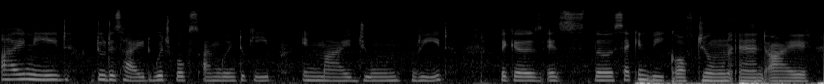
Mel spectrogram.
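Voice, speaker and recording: A woman's fairly low-pitched voice at a fairly slow pace. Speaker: book vlogger. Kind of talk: casual vlog monologue. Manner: slow, low volume.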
